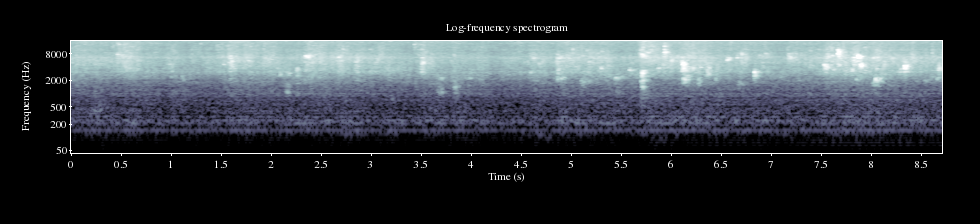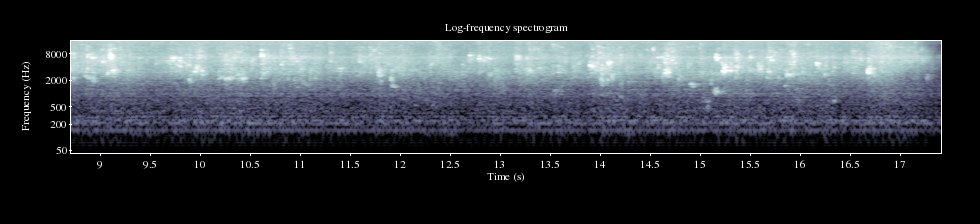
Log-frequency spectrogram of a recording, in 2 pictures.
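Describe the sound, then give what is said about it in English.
Running tap water splashes as hands are washed at a kitchen sink after handling cooked crab: a faint, steady hiss with irregular brighter spatters throughout, and no talking. “Wash your hands. You don't want to get crab juice everywhere,”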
